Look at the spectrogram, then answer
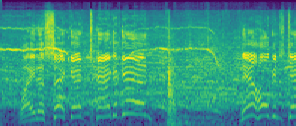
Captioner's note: crowd cheering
